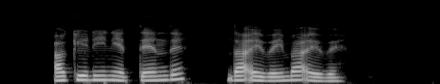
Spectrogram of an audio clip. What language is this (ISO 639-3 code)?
grn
